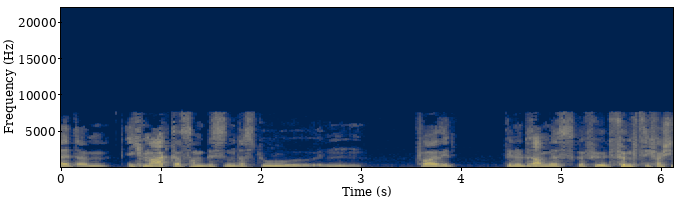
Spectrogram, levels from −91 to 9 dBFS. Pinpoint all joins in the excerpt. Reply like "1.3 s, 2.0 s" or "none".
1.3 s, 1.7 s, 3.5 s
